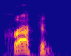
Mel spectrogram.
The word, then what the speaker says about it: Kraken: This Kraken, I thought it was Kraken. It's a mythological fish that's pronounced Kraken.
